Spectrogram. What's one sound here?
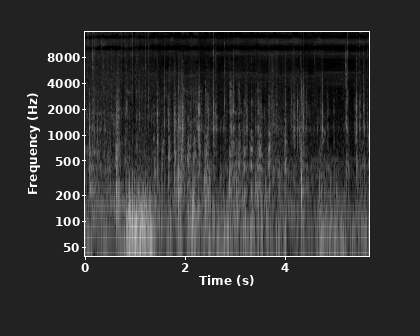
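A wooden board knocks and scrapes against a frame close by.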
